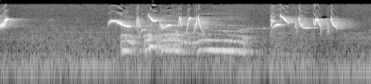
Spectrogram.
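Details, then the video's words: Singing sanger (grey singing finch), whose song has a fine rich roll: a high whistle, then a phrase of sweeping notes over a lower, drawn-out crowing call, followed by another burst of clear slurred whistles. "KICAU SANGER GACOR JERNIH VOLUME PEDAS!"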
